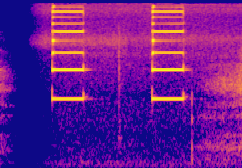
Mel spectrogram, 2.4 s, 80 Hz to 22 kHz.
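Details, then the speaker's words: Dometic 2652 RV refrigerator: three high electronic beeps, each about a third of a second, once a second, fault alarm returns after replacing the propane auto-switching valve and hoses for suspected gas flow restriction; fix didn't work. "yep there's that noise again the problem was not solved so that didn't work"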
